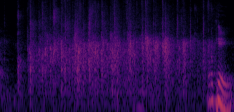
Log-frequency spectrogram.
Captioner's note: applause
